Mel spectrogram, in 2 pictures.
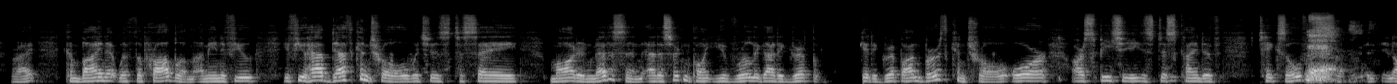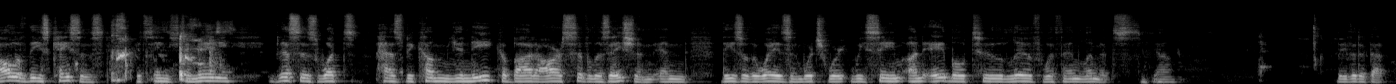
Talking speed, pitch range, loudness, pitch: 180 wpm, 135-155 Hz, -25 LUFS, 140 Hz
